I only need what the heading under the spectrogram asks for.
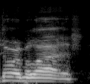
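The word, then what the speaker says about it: Dora Milaje: the door how you say it dora melania dora milaj firstly now and then they realized we could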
